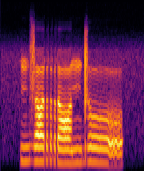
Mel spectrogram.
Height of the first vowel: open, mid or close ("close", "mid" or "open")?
mid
